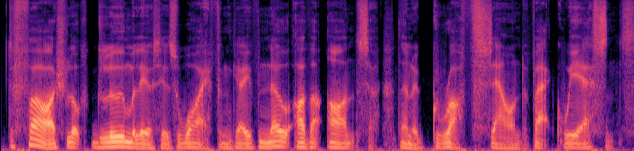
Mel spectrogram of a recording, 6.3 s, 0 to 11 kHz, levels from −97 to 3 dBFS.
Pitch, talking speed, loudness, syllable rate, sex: 90 Hz, 160 wpm, -20 LUFS, 4.6 syllables/s, male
